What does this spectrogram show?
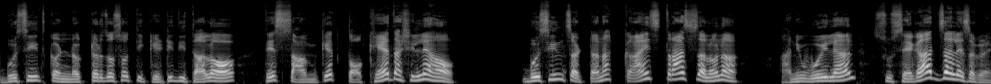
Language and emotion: Goan Konkani, happy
